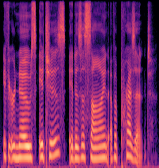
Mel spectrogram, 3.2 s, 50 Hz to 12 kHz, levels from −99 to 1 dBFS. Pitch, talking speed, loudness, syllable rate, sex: 195 Hz, 205 wpm, -17 LUFS, 4.5 syllables/s, female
